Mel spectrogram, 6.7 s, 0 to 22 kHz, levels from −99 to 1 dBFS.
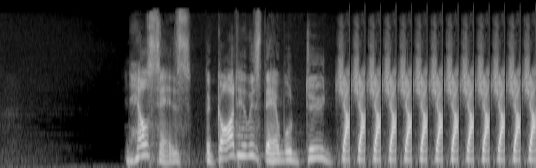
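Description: At 4.37 s the speech locks into a broken-record loop: a fragment of about 194 ms repeats back to back, twelve times, through to the end of the clip. The likely cause is a stalled player or stream resending its last buffer, so the intervening audio is lost.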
